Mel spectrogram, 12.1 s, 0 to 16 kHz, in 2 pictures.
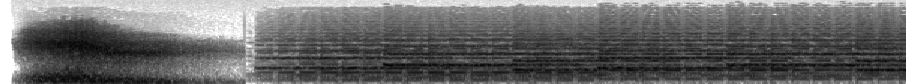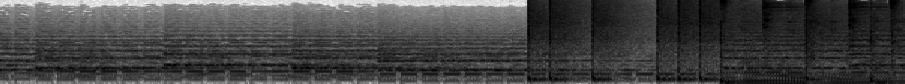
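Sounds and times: whoosh sound effect: 0.1 - 1.6.

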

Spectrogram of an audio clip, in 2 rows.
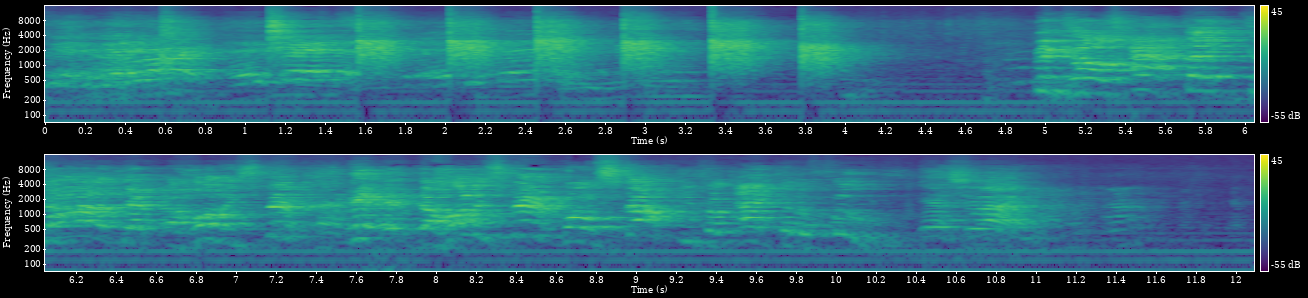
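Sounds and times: low steady hum: 0.0 - 12.0
handclaps in a hall: 0.5 - 4.4.

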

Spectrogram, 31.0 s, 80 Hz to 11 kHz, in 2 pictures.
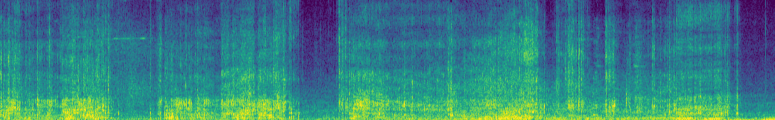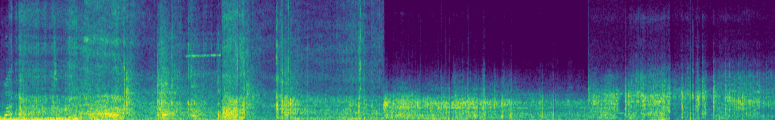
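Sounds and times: skateboard clacking on ground: 0.0 - 31.0
skateboard wheels rolling on concrete: 0.0 - 31.0.

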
